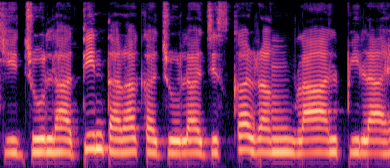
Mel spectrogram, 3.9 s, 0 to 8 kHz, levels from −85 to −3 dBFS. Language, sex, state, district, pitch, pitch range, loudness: Hindi, female, Arunachal Pradesh, Papum Pare, 185 Hz, 180-195 Hz, -15 LUFS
